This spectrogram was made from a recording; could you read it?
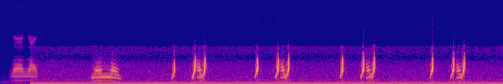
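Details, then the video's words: Quail call used to lure quail for hunting: after two harsh opening notes come short sharp notes, mostly in quick groups of two or three, repeated over several seconds over a steady low electrical hum. "Batair Ki Awaz |Quail Calling Batair Ki shikar Ki Awaz"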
